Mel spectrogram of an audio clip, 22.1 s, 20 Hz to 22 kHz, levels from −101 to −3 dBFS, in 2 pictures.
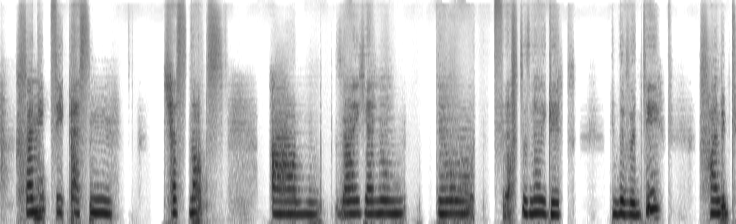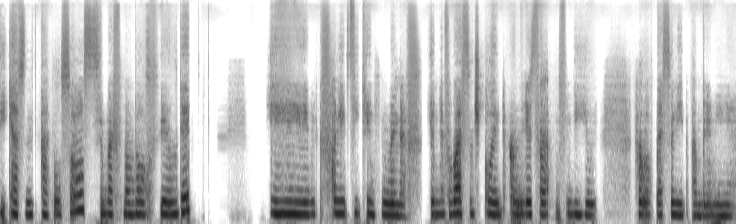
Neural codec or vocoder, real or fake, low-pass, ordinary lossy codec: codec, 44.1 kHz, 0.9 kbps, DAC; fake; none; none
